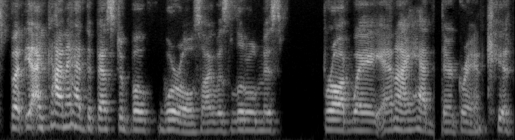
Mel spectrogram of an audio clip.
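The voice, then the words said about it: Southern American accent. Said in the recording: “Talking to you, I hear the Southern accent.”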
